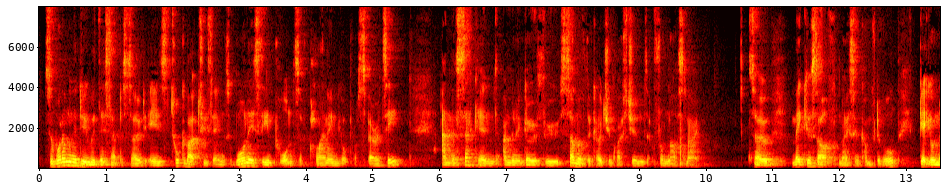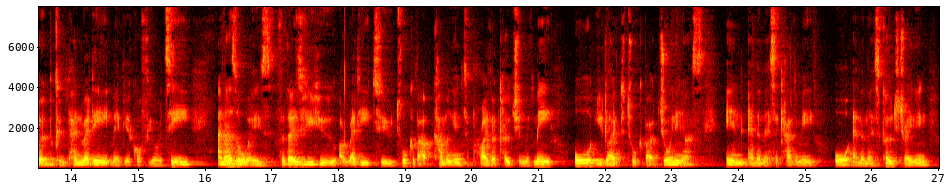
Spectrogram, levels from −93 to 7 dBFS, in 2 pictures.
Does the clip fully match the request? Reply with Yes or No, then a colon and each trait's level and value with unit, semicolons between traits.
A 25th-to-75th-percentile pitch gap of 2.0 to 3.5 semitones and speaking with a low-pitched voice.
Yes: average, 2.8 semitones; very low, 90 Hz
